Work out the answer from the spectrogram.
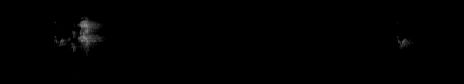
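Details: Talking Australian parrots: a loud rasping squawk with a stuttered start, then after a long pause a single shorter, higher scratchy note; otherwise quiet.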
